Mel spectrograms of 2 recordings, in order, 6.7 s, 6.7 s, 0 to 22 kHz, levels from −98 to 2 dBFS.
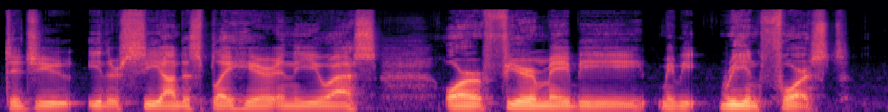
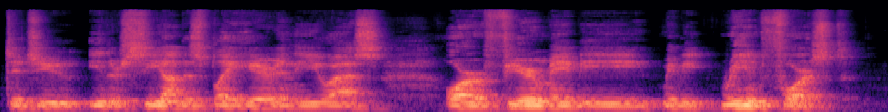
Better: first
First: none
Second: off-mic speech; far // room echo; very slight; dies away in 0.3 s

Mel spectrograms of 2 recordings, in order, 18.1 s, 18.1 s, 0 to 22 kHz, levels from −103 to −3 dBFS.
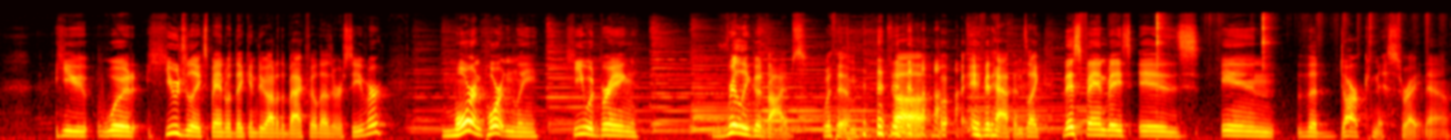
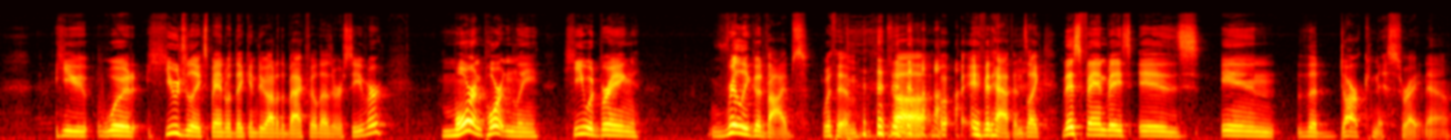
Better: second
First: background music; noticeable; from 5 s on; 15 dB below the speech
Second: none

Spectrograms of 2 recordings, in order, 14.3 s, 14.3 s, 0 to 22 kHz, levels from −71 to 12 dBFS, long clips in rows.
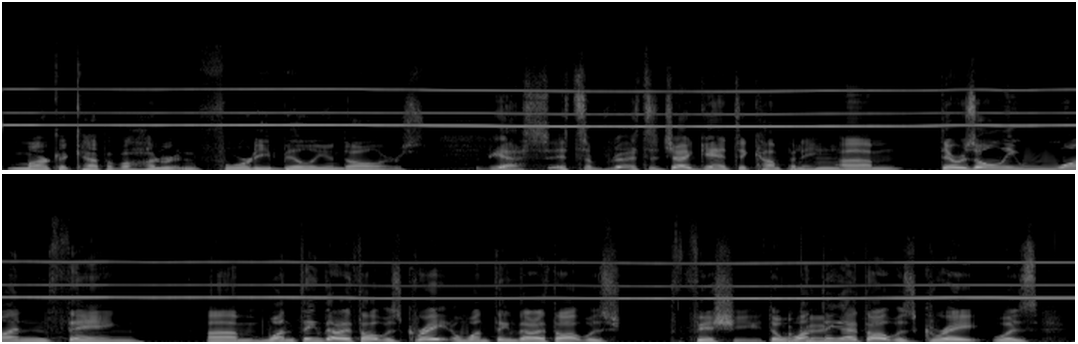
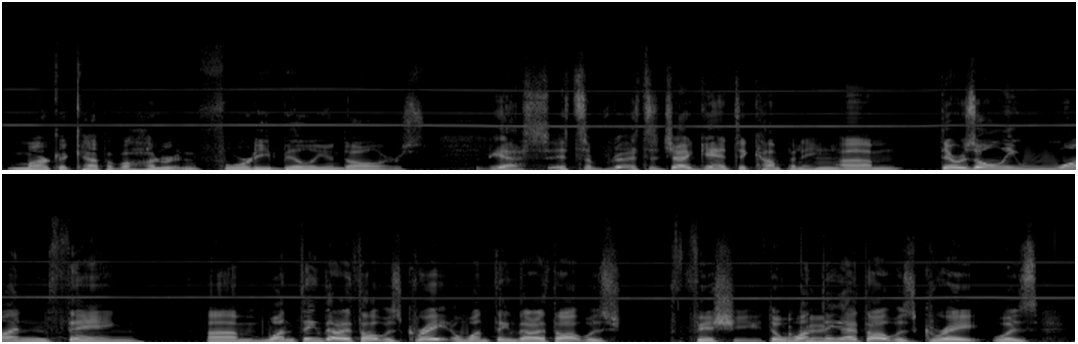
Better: second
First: high-pitched whine; loud; throughout; 6 kHz, 5 dB below the speech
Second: high-pitched whine; faint; throughout; 6 kHz, 25 dB below the speech

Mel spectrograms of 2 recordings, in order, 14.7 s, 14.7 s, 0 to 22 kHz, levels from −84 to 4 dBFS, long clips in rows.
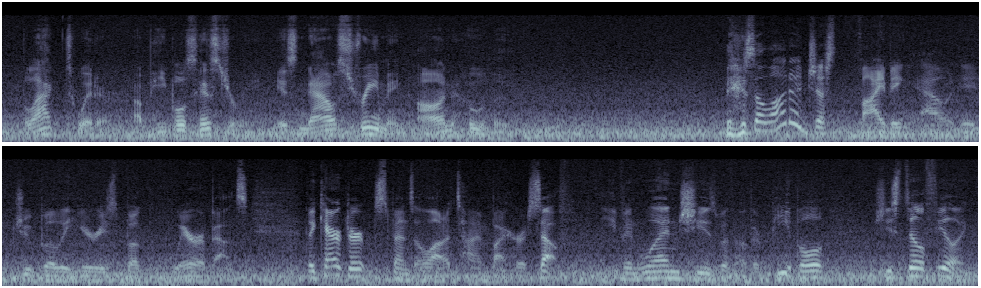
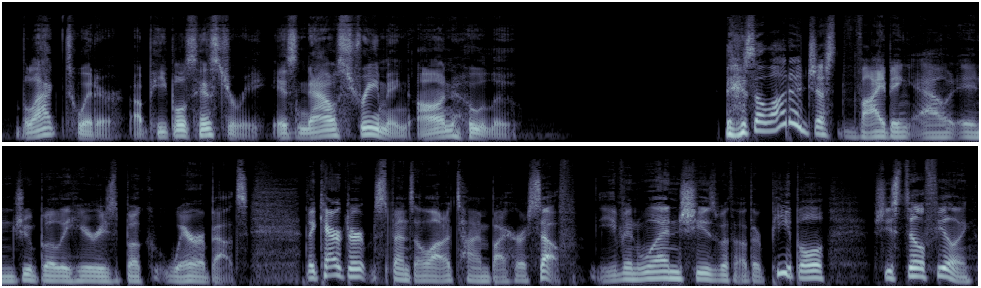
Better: second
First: hiss; loud; throughout; 4 dB below the speech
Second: none

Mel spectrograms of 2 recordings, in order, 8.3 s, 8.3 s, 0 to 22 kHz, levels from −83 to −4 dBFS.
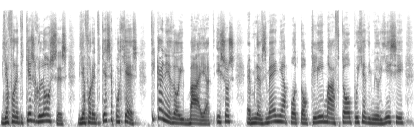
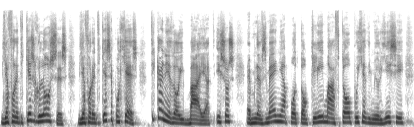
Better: neither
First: none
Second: none

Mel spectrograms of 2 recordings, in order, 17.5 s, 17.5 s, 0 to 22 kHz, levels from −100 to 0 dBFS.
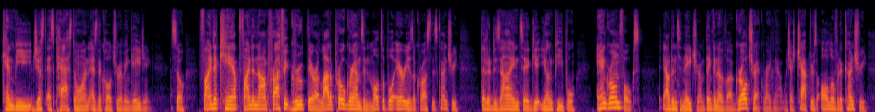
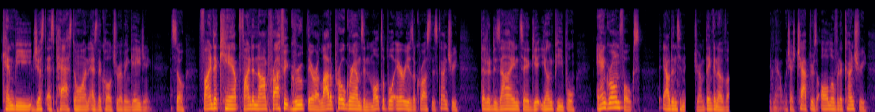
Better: first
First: none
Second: audio cutting out; at 14 s and at 15 s for 1 s

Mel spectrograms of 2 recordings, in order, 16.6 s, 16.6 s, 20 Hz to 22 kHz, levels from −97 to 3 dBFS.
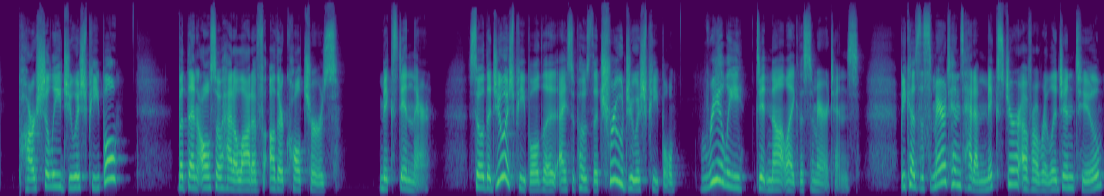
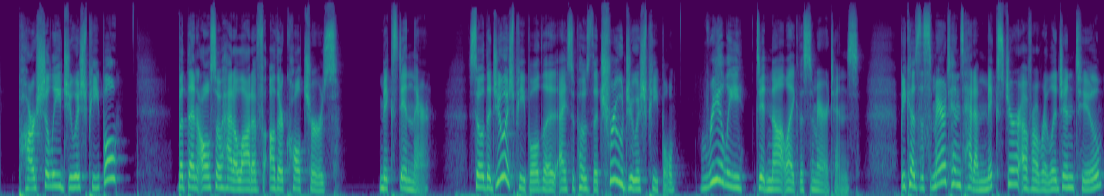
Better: second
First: thin; somewhat; fading below 300 Hz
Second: none

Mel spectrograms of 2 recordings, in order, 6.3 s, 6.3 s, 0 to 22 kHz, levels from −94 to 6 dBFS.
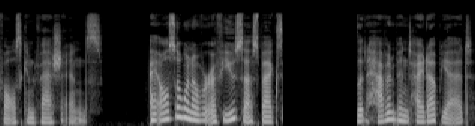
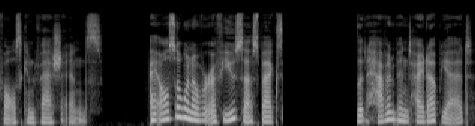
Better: neither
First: audio cutting out; at 4 s for 1 s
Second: audio cutting out; at 4 s for 1 s

